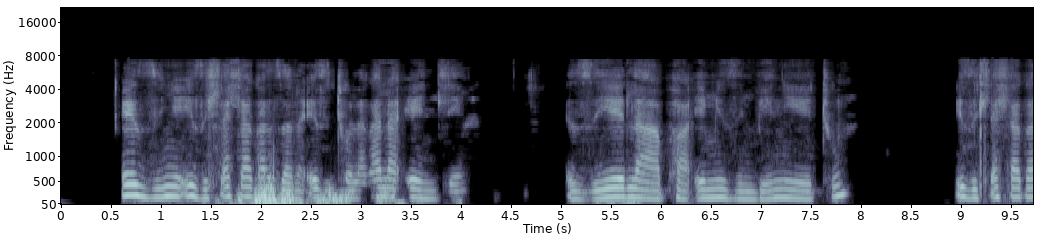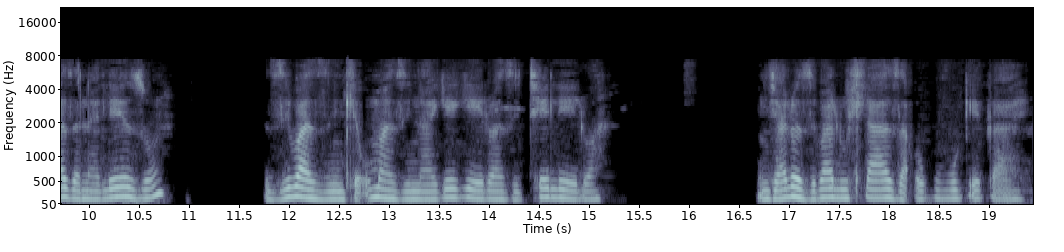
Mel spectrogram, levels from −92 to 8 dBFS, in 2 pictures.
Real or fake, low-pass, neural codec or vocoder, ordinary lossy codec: real; 7.2 kHz; none; AAC, 32 kbps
